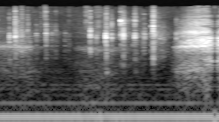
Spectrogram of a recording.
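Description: Typing on a computer keyboard: a handful of light, scattered key clicks over a faint steady low hum.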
